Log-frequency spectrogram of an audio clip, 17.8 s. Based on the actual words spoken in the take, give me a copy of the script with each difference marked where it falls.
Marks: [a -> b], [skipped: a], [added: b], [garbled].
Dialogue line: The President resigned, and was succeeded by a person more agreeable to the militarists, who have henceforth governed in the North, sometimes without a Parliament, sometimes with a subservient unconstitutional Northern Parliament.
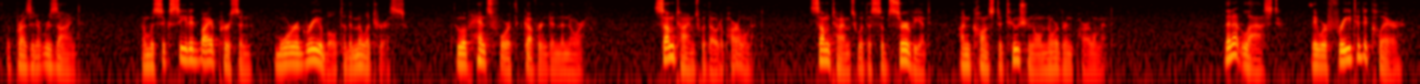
The President resigned, and was succeeded by a person more agreeable to the militarists, who have henceforth governed in the North, sometimes without a Parliament, sometimes with a subservient unconstitutional Northern Parliament. [added: Then at last they were free to declare]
